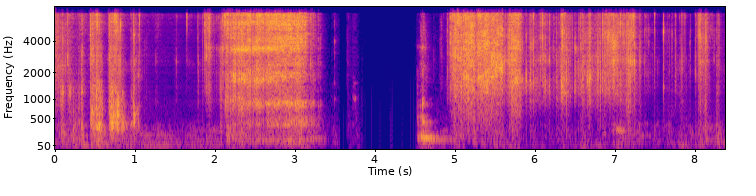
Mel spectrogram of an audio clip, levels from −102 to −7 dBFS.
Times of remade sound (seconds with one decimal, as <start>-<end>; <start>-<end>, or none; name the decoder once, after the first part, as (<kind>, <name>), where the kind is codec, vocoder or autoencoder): 0.0-2.7 (codec, SNAC); 5.6-8.4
